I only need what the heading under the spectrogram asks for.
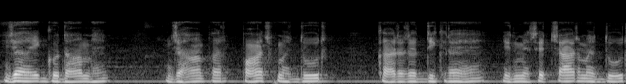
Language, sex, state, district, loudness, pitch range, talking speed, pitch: Hindi, male, Chhattisgarh, Raipur, -19 LUFS, 135-145 Hz, 155 wpm, 135 Hz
